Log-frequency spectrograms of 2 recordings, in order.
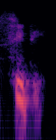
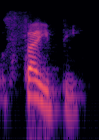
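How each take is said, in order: First: The first vowel sounds like 'it'. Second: The first vowel sounds like 'eye'. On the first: The speaker calls it right. "yo digo city" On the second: The speaker calls it wrong. "yo no digo city"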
